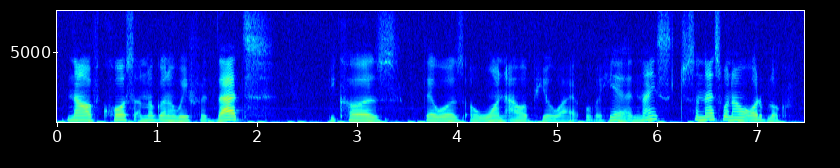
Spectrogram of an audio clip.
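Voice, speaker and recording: At a moderate speed, someone talks with a non-native accent. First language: not English. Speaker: forex trader. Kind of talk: tutorial. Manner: halting; casual.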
